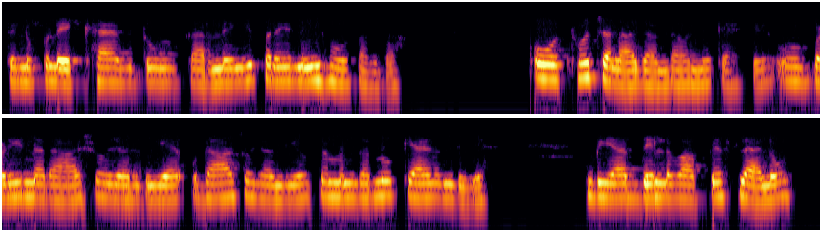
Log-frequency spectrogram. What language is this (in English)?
Punjabi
